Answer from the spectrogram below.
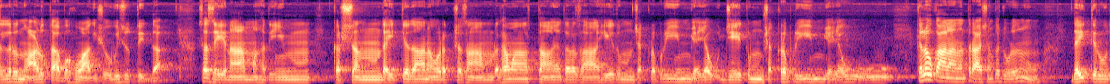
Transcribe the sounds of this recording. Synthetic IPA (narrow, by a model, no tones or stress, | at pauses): ɛlːɐɾɐnːua̰ːɭut̪ːaːbɐɦuʋaːɡiʃoːbʱisut̪ːid̪ːɐ̰ | sɐseːnaːmːɐɦɐt̪iːm | kɐɾʂɐnd̪ɐjt̪jɐd̪aːnɐʋɐɾɐkʂɐsaːmɾɐt̪ʰɐmaːst̪ʰaːnɐt̪ɐɾɐsaːɦeːt̪umʃɐkɾɐpɾiːmjɐjɐwd͡ʒeːt̪umʃɐkɾɐpɾiːmjɐjɐʋ | kɛlɐʋukaːlaːnɐnt̪ɐɾɐaːʃɐŋkʰɐt͡ʃuːɽɐɐnːu | d̪ɐjt̪jɐɾuʋd̪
